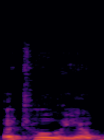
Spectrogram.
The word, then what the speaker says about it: Aetolia: Aetolia, which I'm probably butchering the pronunciation, but I feel like Aetolia sounds right. – Does it? – It sounds right to me.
